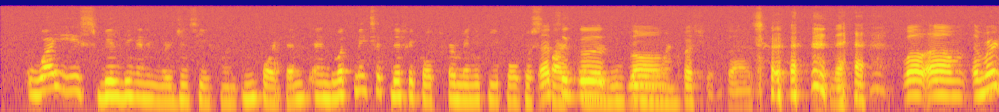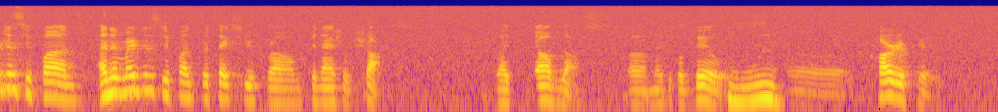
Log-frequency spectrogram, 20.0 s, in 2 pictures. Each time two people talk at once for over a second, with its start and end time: 5.4-6.7

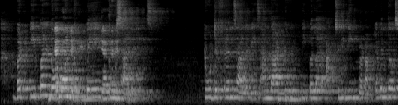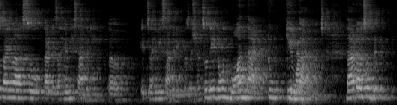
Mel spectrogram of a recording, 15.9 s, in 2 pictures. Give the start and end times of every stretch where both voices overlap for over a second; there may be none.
1.1-2.4

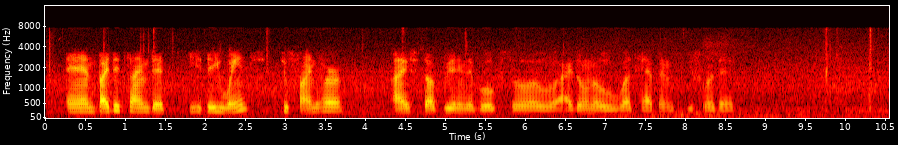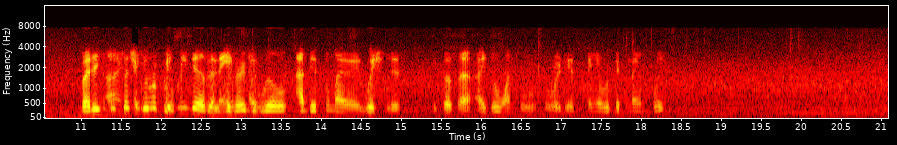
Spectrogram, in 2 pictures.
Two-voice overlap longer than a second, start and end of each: 11.3-13.4

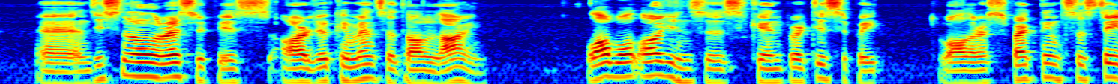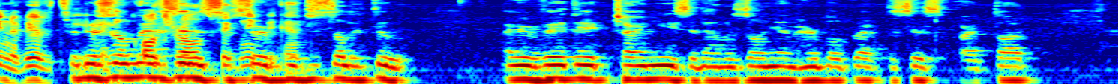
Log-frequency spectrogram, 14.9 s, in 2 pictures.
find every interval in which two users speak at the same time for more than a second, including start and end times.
8.0-9.7

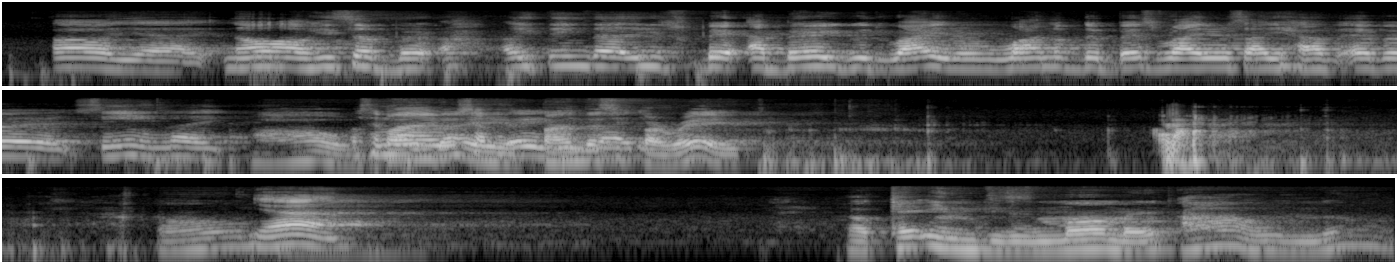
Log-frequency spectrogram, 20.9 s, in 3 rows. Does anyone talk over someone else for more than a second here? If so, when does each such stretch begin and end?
8.7-10.3

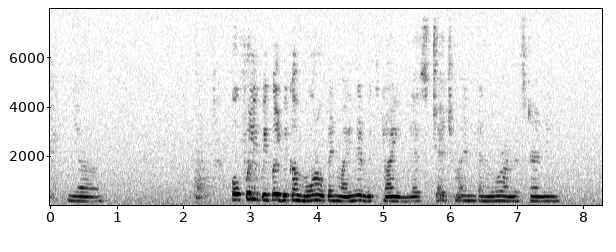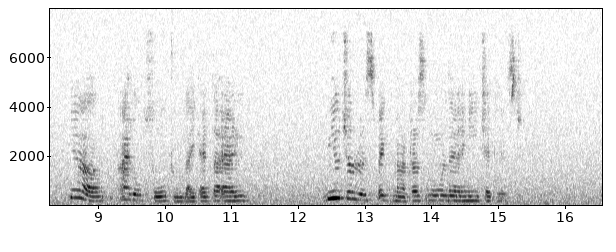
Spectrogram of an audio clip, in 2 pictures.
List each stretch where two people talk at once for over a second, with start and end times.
none

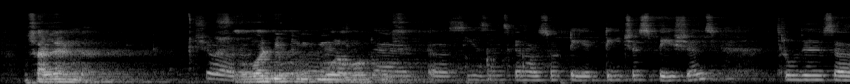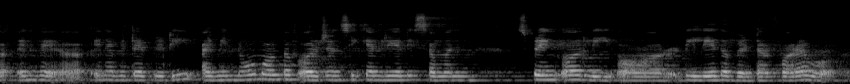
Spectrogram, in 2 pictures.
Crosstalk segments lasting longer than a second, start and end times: 2.3-4.0

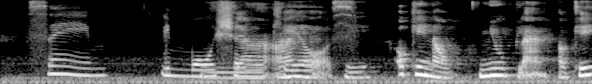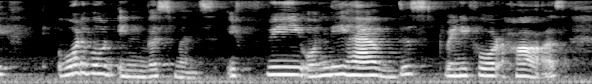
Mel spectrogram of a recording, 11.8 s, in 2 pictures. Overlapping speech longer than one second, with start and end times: 2.0-3.5

